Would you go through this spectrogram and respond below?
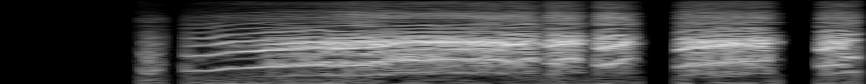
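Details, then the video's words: A female red junglefowl gives a mating-solicitation lure call used for hunting: a long, harsh, slightly rising squawk of over a second, then a few short clipped notes, with no other sounds. "SUARA PIKAT AYAM HUTAN BETINA minta kawin"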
